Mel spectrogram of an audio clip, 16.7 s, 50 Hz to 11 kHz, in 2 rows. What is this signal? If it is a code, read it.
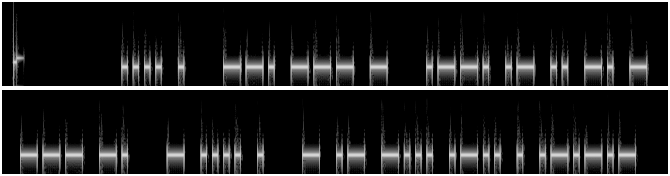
Morse code, heard as a keyed tone, about 17 wpm, 700 Hz. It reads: HE GOT PAINT ON THE TABLE.
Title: Sentences from Top 1000 Words - Review Part 6 - 17wpm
